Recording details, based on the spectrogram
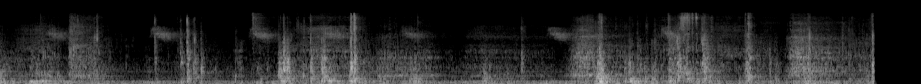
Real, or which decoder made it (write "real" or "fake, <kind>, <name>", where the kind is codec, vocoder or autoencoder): fake, vocoder, BigVGAN v2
